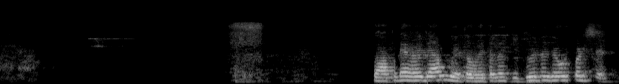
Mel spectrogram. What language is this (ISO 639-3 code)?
guj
